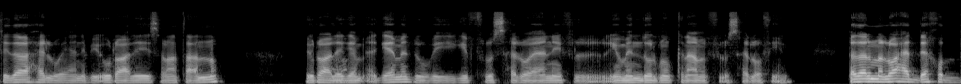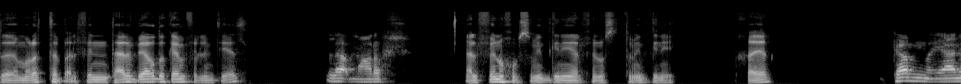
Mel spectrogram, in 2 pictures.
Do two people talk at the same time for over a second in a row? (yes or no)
no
